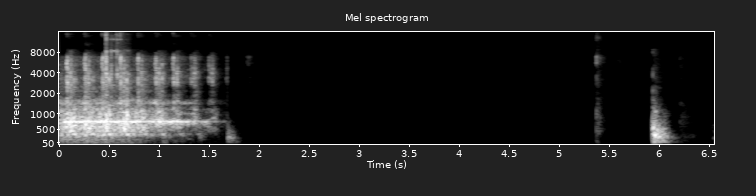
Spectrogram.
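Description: Sewing machine stitching a seam on an EPP Christmas stocking, a quick run of closely spaced stitches for under two seconds, then near silence with a couple of faint clicks.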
